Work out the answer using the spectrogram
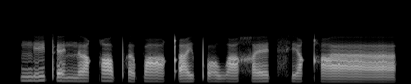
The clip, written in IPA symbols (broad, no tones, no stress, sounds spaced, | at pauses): ŋ e tʼ ɛ n ɐ q ɔ pʰ ɐ p ɑː qʼ e pʼ ɔ w ɑ χ ɛ t͡sʰ e qʰ aː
